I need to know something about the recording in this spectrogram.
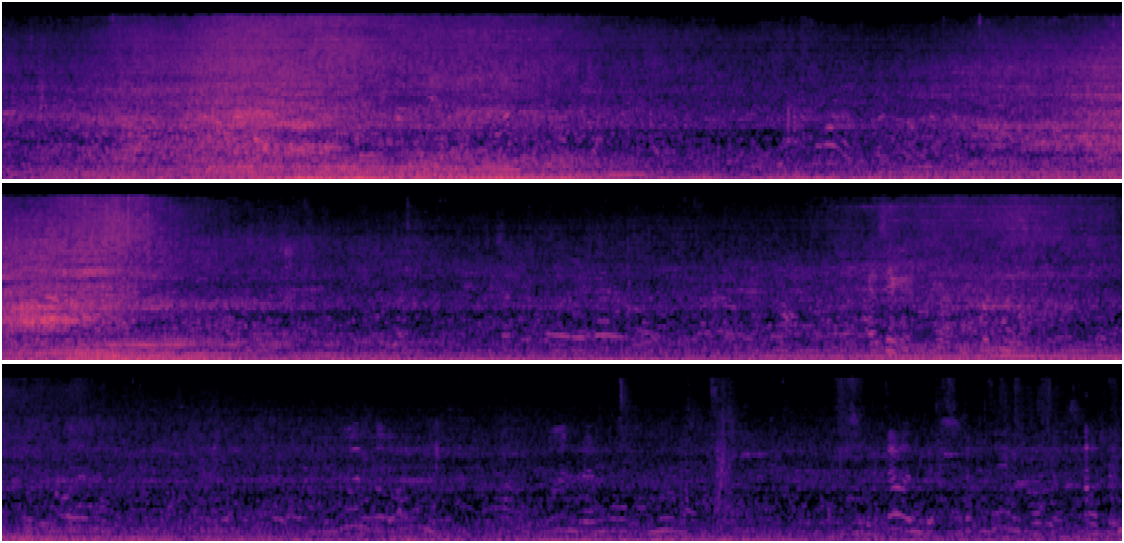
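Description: Traffic rumbles steadily in the distance outdoors.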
